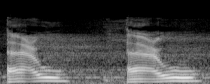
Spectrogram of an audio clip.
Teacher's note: الهمزه من اقصى الحلق ا العين من وسط الحلق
